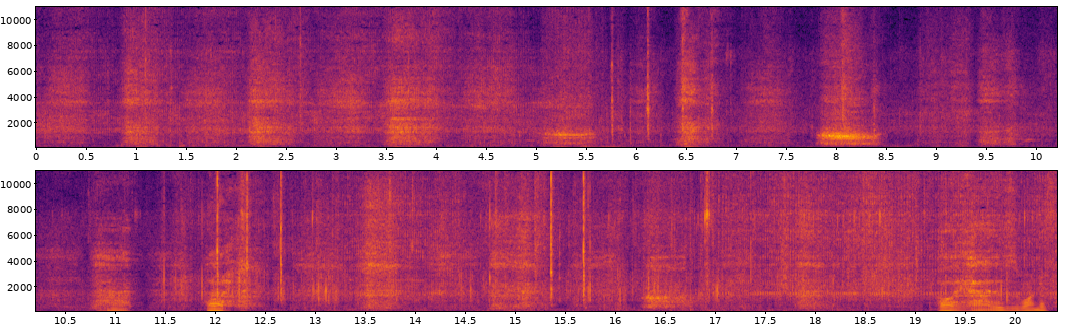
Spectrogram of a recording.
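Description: Mountain bike rolling fast down a dirt singletrack: tyre noise on the dirt with frequent knocks and rattles of the chain and frame over bumps, and a few short vocal sounds from the rider.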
